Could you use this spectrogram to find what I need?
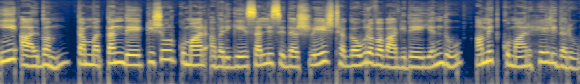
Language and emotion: Kannada, neutral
